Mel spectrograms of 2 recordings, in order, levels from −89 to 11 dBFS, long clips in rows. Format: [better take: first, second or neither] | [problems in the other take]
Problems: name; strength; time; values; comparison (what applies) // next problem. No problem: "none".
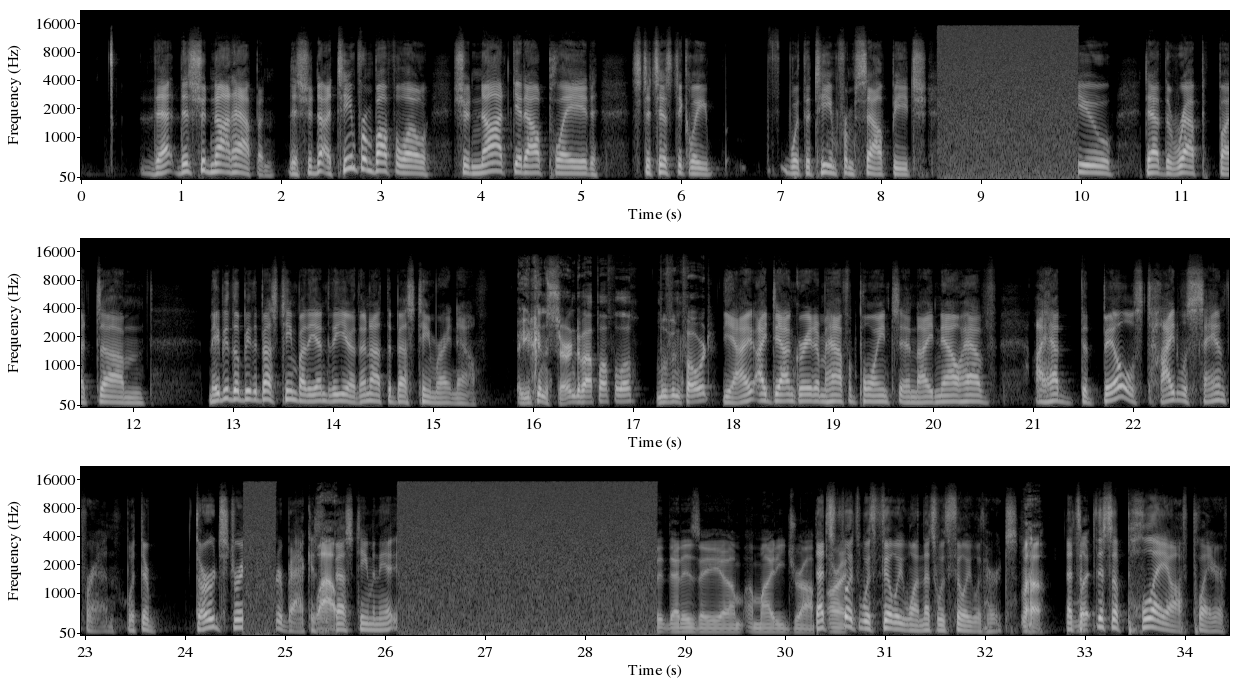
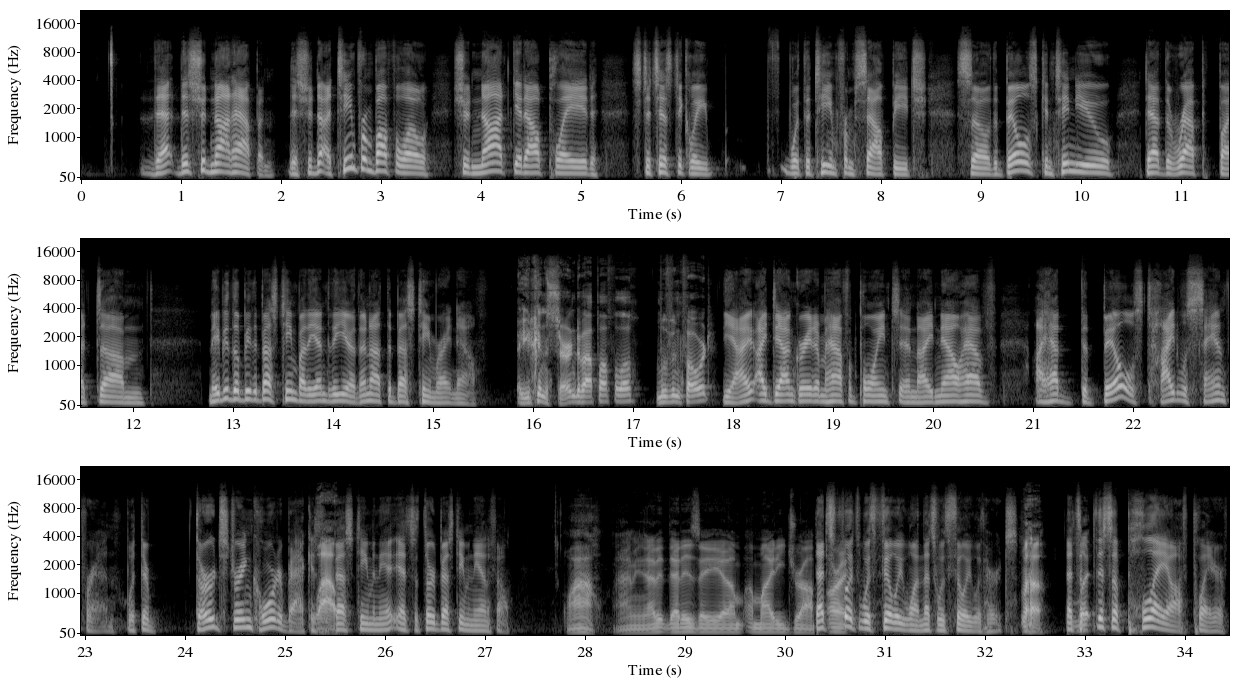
second | audio cutting out; filled with static; at 8.5 s for 1.5 s, at 25 s and at 26 s for 2.5 s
